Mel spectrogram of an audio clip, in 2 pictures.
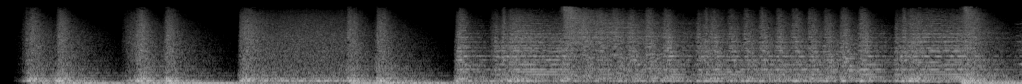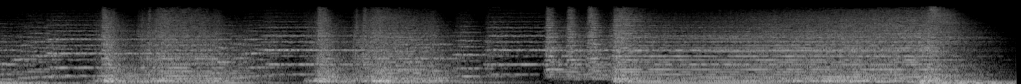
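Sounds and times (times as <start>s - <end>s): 
film-style welcome intro music: 0.2s - 20.4s.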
